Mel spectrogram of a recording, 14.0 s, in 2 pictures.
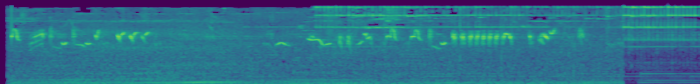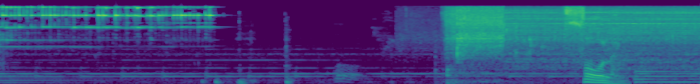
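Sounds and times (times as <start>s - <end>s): birds chirping and trilling: 0.1s - 6.3s.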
